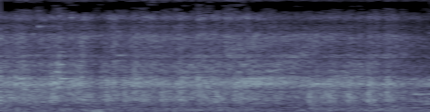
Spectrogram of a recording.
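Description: Movie gunfight sound: rapid gunfire with stone debris clattering, in a dense, unbroken din. It plays through a TV speaker and is picked up by a phone, so it sounds thin and boxy.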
